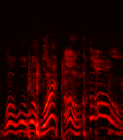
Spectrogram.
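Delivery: loud high startled whoa; surprised shout. Real, not acted. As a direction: yelp in shock and laughter. Startled reaction to horse line.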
